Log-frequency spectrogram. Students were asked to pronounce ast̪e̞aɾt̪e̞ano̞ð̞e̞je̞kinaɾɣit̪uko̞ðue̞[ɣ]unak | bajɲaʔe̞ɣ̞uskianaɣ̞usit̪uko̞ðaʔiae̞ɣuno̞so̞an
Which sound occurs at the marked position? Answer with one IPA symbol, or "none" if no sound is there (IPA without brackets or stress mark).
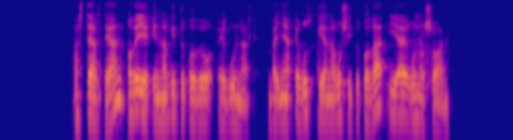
ɣ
